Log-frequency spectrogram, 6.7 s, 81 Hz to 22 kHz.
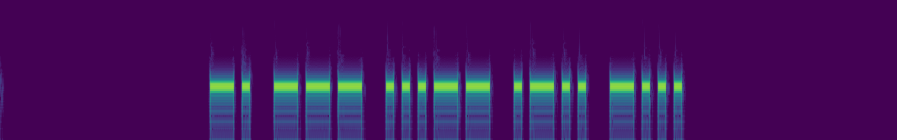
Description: Morse code, heard as a keyed tone, about 20 wpm, 700 Hz. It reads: NO3LB
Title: Speed Racing - USA Call Signs 17wpm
